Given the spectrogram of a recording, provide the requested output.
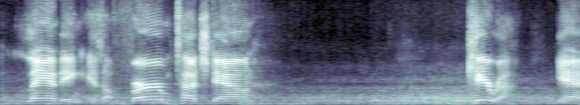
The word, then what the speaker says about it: Ciara: auto thrust kira now i've heard four different ways of pronouncing it pronounce it kira so we got about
